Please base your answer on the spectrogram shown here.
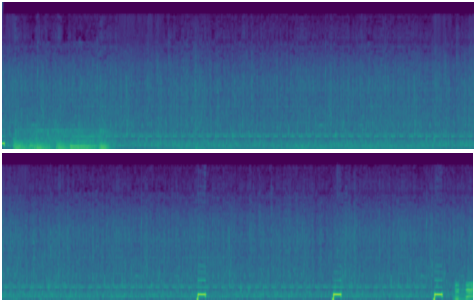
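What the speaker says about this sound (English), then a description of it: "This is NOAA weather radio, broadcasting from the National Weather Service." A NOAA weather radio alert tone in a Roblox tornado game sounds as three short, clear electronic beeps spaced a couple of seconds apart, over a faint steady hum and low background noise.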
